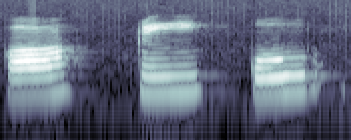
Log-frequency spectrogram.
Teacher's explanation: قاف زبر قا، قاف زیر قی، قاف پیش قو، قا قی قو۔ قاف بھی موٹا حرف ہے، اس کو بھی پر پڑھیں گے۔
